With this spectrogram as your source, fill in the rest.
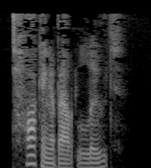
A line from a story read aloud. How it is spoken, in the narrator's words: I murmur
